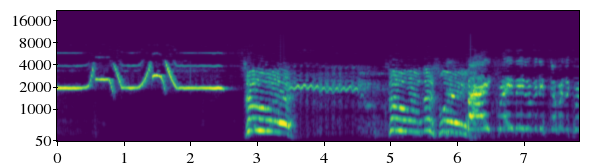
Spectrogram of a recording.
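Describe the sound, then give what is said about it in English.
A shrill, warbling whistled danger call by Tonto rises and falls for a couple of seconds, then the white stallion Silver answers with loud whinnies, two bursts in quick succession. “Sound the danger call, Tonto.”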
